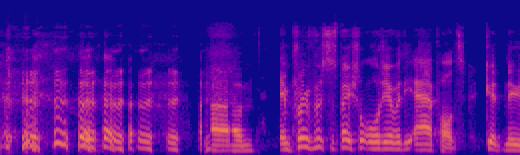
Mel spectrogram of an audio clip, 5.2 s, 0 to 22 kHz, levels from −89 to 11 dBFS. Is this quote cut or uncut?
uncut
